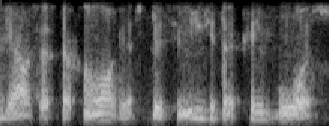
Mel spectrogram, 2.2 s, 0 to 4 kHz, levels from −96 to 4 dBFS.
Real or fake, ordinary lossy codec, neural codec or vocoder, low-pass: fake; Opus, 24 kbps; vocoder, 22.05 kHz, 80 mel bands, HiFi-GAN; 3.6 kHz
